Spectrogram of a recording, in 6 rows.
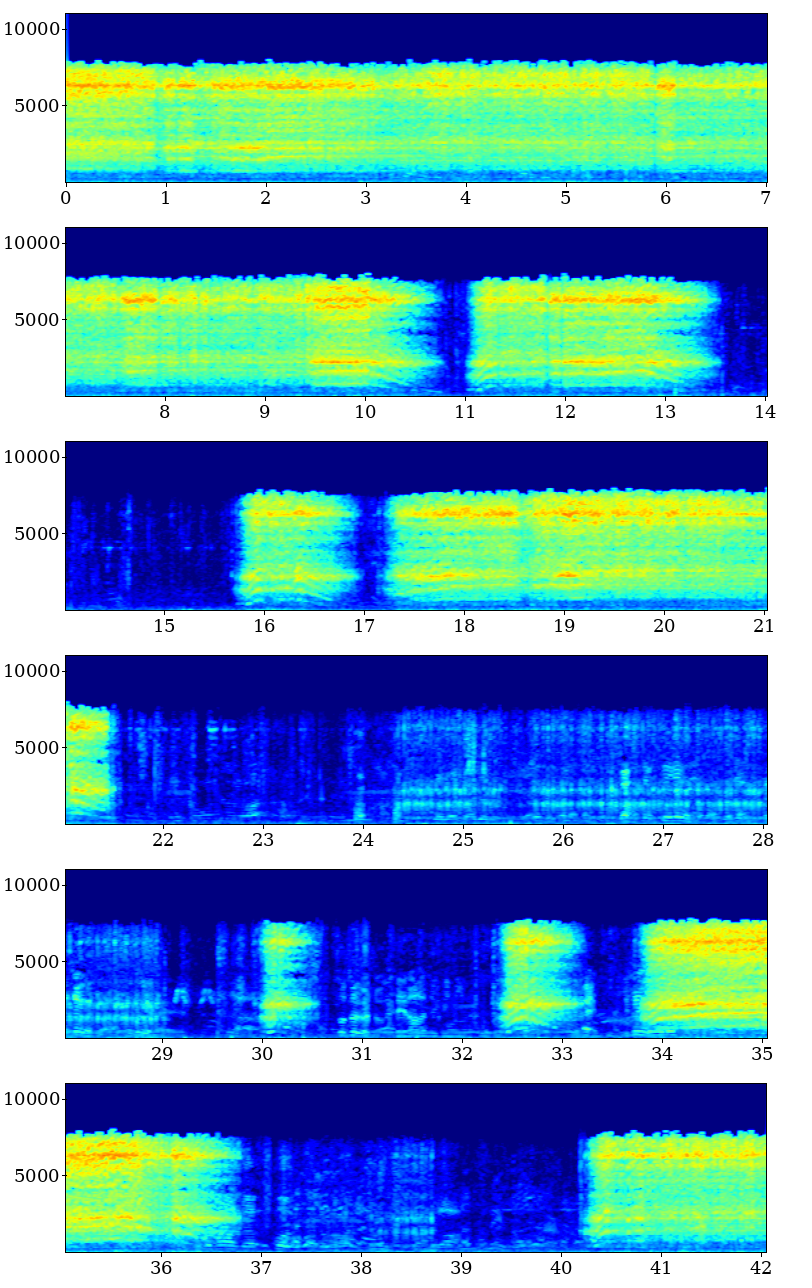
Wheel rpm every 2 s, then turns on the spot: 230, 230, 230, 230, 220, 100, 120, 10, 70, 210, 190, 0, 10, 20, 20, 10, 30, 170, 50, 10, 120.
24-30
